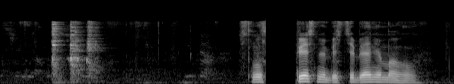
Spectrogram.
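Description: At 2.65 s the connection dropped, so the player went silent, reconnected and started a new decoder mid-stream: a stream reconnect. The speech cuts out for about 0.31 s and resumes near 3.01 s roughly a fifth of a second further on, skipping material.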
